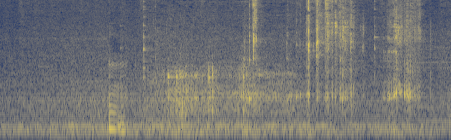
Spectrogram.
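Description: A crispy fried lumpia, a spring roll filled with smoked fish and salted egg, is cut through, and its fried wrapper gives a series of sharp, dry crunches and crackles over a steady low background hum. The crunching confirms the roll is properly fried and crispy.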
